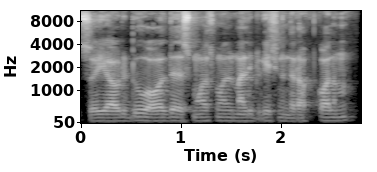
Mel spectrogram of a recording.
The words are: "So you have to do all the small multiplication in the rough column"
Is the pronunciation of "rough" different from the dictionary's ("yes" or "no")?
yes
